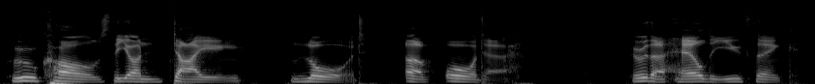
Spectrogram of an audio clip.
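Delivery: the summoned god demands who called him, slow and booming. Acted. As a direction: boom it out like an ancient knight spirit.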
